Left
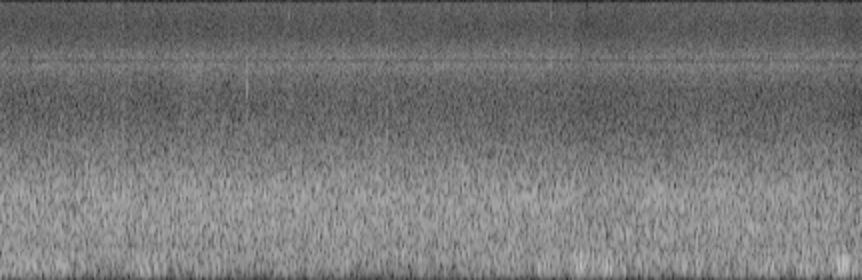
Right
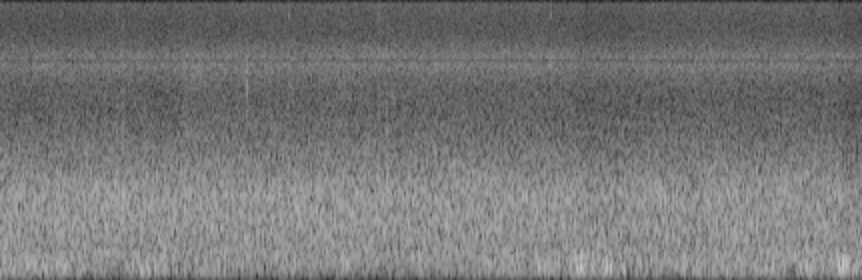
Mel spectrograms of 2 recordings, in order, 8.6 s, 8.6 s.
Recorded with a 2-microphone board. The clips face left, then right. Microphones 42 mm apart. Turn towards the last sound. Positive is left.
No sound to turn to.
